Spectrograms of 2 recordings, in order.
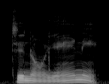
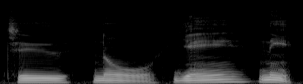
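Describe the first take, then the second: First: Said in the usual way. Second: Tsu no yan ni drawn out slowly and carefully, falling on ni; slow Cherokee demo. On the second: Shown as a demonstration. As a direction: stretch Tsu no yan ni out for the learner. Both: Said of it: "it's pronounced like this".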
